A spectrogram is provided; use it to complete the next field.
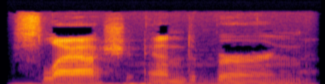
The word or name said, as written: slash and burn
